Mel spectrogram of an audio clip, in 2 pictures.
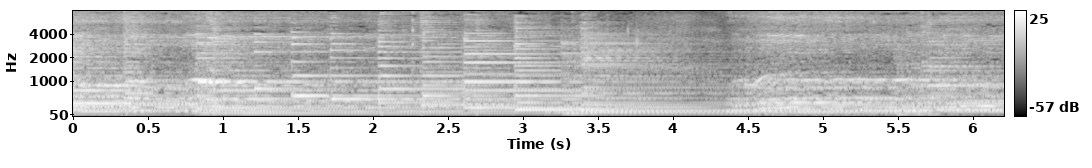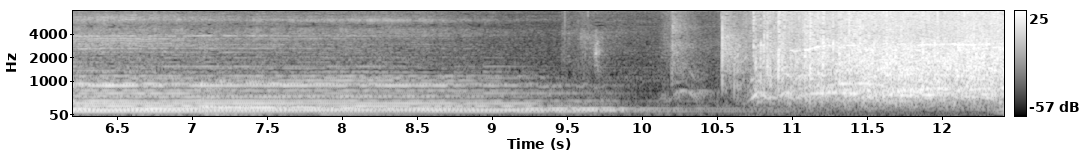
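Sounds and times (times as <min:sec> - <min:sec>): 
music: 0:00.0 - 0:10.3
applause: 0:10.5 - 0:12.4.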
